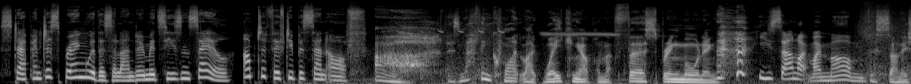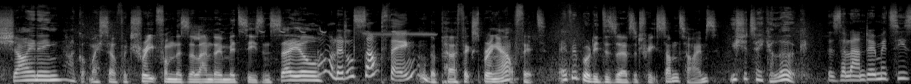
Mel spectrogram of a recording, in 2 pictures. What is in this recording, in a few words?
RADIO; ZALANDO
